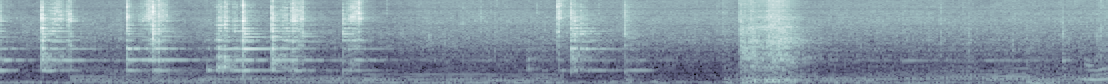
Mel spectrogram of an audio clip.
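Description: A spatula knocking and scraping against a wok as scrambled egg is tipped into frying vegetables, with a run of sharp ringing clinks in the first two seconds, two more around three seconds in and a longer scrape near four seconds. Frying sizzle runs underneath.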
